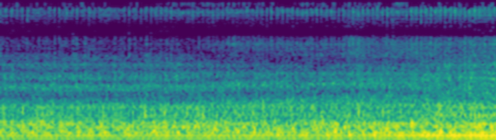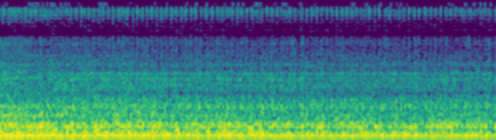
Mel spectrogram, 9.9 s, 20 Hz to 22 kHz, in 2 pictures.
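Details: Mercury 7.5 hp long-shaft two-stroke outboard, first start after 25-30 years unused, primed, on water: steady buzzy even beat at idle, running smoothly with no faltering; impeller due for replacement.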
